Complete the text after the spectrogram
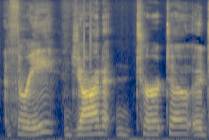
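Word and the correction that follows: Turturro: Turturo. – Can't say his name.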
